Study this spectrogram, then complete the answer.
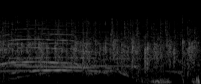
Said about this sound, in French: j'aimerais ça qu'on donne une grosse main d'applaudissement au Chris de Gros Show de ce soir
